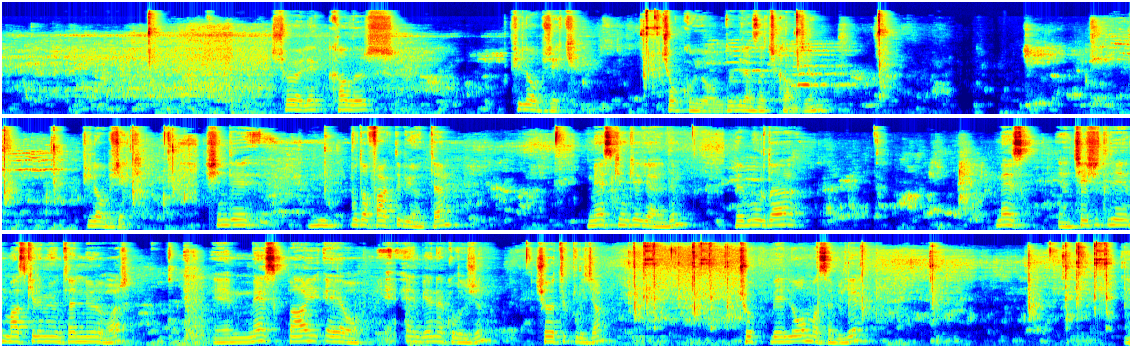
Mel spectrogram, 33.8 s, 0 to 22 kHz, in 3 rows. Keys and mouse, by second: 11.6 right click.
